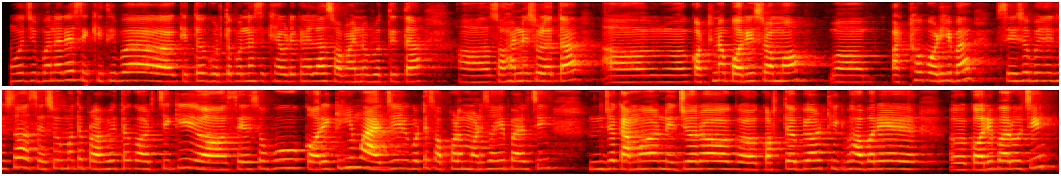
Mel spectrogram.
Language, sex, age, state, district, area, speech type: Odia, female, 18-30, Odisha, Khordha, rural, spontaneous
